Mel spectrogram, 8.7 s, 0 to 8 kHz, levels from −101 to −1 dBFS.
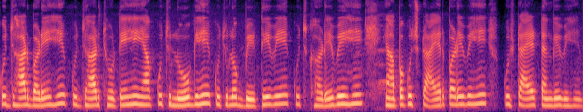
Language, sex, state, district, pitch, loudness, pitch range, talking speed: Hindi, female, Chhattisgarh, Bilaspur, 205 Hz, -18 LUFS, 190-220 Hz, 225 wpm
